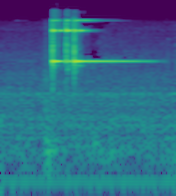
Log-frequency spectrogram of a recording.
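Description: A tarnished silver-plated hand bell with a branch-shaped handle rings with a few quick strikes, then a bright, clear metallic tone lingers and fades, close and alone against faint room noise.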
